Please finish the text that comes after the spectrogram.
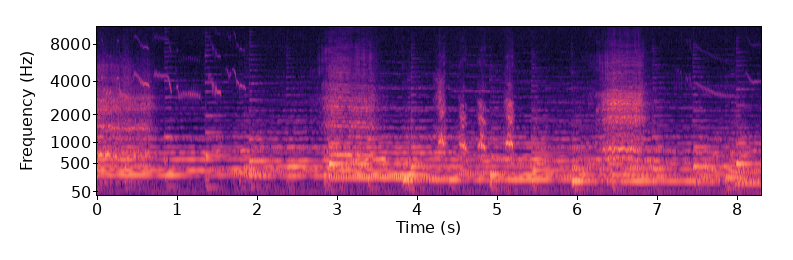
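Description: Sheep bleat repeatedly in a flock, some calls near and loud and others overlapping in the background, over a steady ambient bed.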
